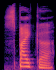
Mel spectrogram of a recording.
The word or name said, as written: Spica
